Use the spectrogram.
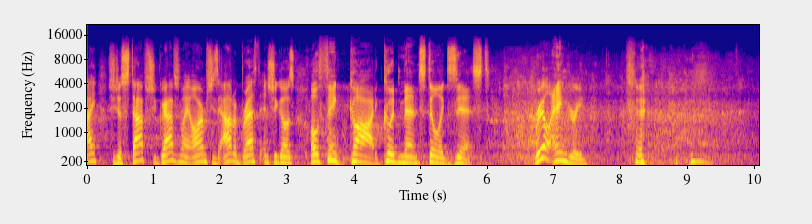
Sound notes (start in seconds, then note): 5.9 congregants laugh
